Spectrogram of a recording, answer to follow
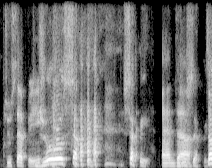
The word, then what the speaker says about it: Giuseppe: Giuseppe. And is that how you say it? Giuseppe? Giuseppe. Giuseppe.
